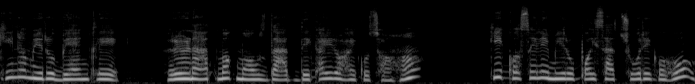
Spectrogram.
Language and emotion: Nepali, fearful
